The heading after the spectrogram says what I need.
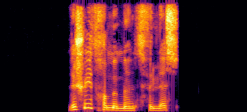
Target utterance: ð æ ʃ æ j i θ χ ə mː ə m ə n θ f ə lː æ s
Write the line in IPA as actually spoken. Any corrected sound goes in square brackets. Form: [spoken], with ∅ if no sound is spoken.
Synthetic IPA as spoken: ð æ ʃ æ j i θ χ ə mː ə m ə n θ f ə lː æ s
